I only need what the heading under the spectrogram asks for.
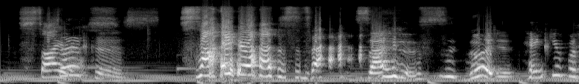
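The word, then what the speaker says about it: cirrus: clouds so this one is called Cyrus cus Cyrus Cyrus good thank you for correcting my pronunciation Cirus Cyrus Cyrus See Is size cus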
